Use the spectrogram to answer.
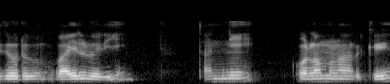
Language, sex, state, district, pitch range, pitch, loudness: Tamil, male, Tamil Nadu, Nilgiris, 130-135 Hz, 130 Hz, -16 LUFS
